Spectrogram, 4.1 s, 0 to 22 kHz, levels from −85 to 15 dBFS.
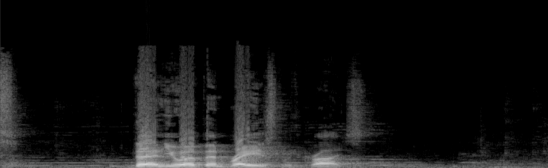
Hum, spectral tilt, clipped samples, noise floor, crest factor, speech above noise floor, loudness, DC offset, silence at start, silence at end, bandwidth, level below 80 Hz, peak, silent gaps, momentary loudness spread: none; -6 dB/octave; under 0.1%; -45 dBFS; 14 dB; 35 dB; -10 LUFS; under 0.1%; 0 s; 1.5 s; 13 kHz; -56 dBFS; 0 dBFS; none; 12 LU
